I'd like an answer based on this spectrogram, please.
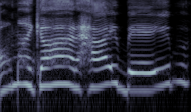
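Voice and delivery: mock shrill, very high, loud gushing. Recounting a woman greeting a man in a restaurant: imitating her loud greeting. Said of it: "hear her throughout the entire restaurant go".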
